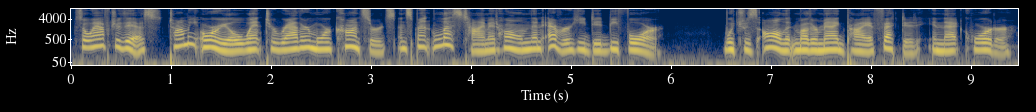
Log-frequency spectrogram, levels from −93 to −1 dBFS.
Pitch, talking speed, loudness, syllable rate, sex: 195 Hz, 195 wpm, -17 LUFS, 5.2 syllables/s, female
